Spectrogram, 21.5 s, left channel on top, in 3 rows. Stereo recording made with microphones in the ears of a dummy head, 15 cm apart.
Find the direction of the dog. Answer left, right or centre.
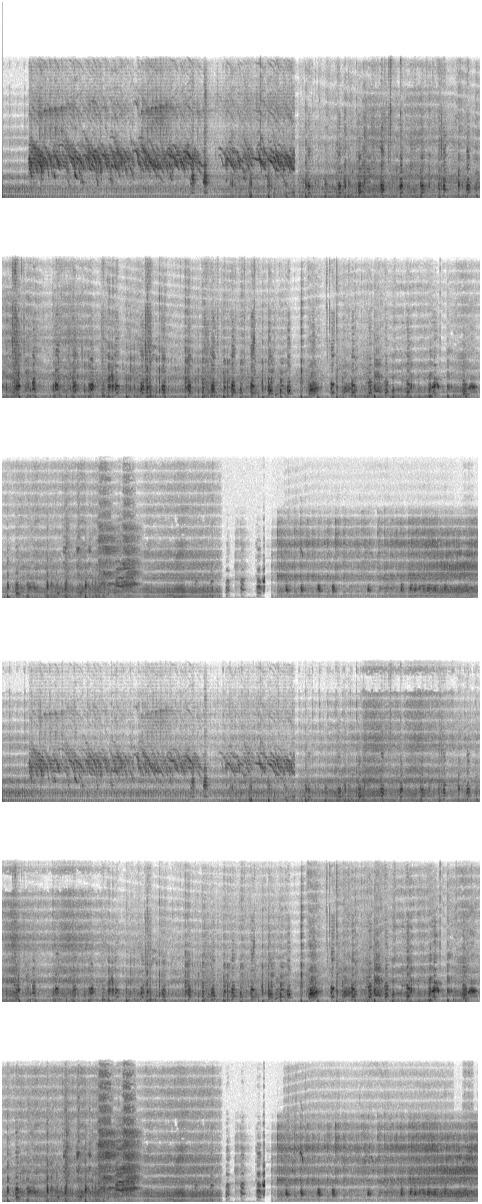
right.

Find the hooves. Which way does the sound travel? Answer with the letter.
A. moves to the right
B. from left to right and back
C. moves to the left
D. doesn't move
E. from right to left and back
A.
